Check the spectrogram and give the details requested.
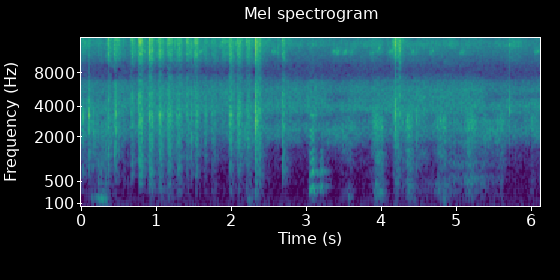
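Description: Crunching and chewing of a hard, crisp rolled snack: a quick run of crunches as it is bitten, then slower, scattered crunches as it is chewed.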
